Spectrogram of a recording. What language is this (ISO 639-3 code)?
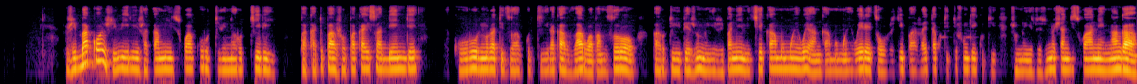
sna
